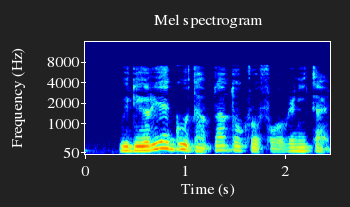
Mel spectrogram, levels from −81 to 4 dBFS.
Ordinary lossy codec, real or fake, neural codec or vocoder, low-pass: AAC, 64 kbps; fake; codec, 16 kHz, 8 kbps, FreqCodec, smaller model; 7.2 kHz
